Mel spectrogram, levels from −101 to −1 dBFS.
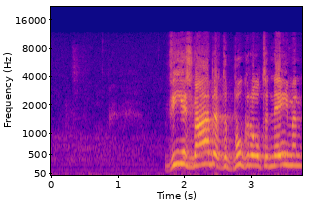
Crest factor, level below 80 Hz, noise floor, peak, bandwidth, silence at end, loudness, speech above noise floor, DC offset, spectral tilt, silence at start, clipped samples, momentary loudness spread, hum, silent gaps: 16 dB; -66 dBFS; -62 dBFS; -10 dBFS; 12 kHz; 0 s; -22 LUFS; 39 dB; under 0.1%; -3 dB/octave; 1.7 s; under 0.1%; 8 LU; none; none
